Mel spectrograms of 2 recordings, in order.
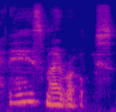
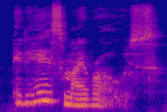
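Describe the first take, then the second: First: Soft unvoiced whisper, softer. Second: Said in the usual way. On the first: Prince realizing his rose is special, whispered. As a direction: breathe it out as a whisper.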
